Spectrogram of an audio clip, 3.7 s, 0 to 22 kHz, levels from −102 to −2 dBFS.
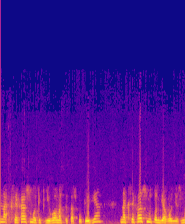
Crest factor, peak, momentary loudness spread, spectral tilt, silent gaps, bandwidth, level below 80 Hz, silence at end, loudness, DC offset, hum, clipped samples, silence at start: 14 dB; 0 dBFS; 8 LU; -9.5 dB/octave; none; 4.1 kHz; -56 dBFS; 0 s; -14 LUFS; under 0.1%; none; under 0.1%; 0 s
